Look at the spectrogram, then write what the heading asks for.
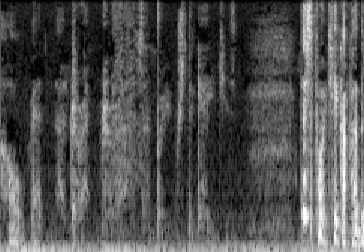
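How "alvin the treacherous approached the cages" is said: slow ominous whisper; hushed. A narrator's reading. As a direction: draw it out in a menacing whisper. Villain creeps up.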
